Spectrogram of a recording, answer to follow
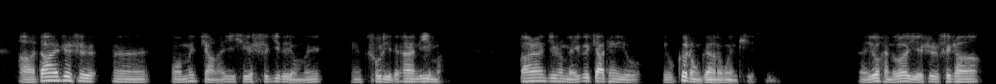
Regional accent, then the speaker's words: China; 我们中国人嘛，就很多，就是这样

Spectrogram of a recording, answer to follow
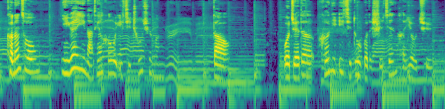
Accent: China; 我们中国人

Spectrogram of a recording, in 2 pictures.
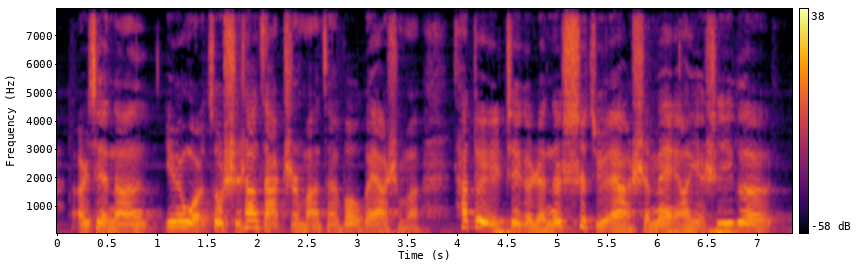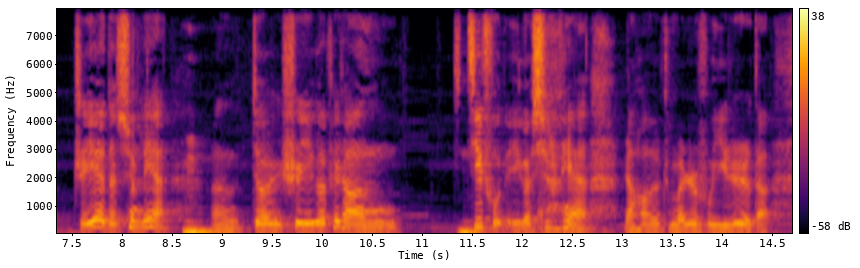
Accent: Shichahai, Beijing, China; 我小时候在什刹海边儿跑的时候

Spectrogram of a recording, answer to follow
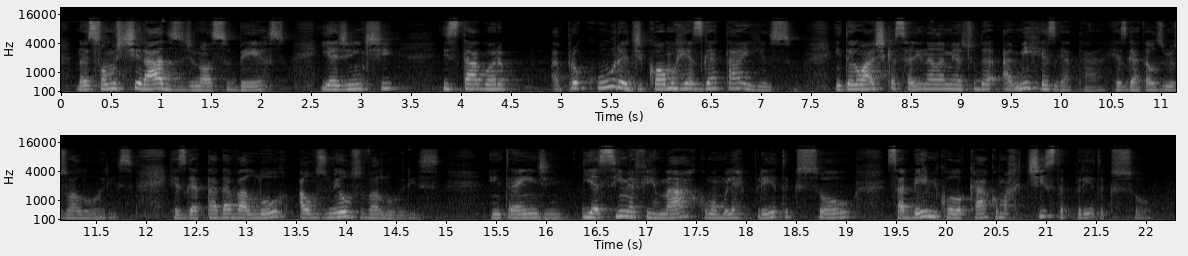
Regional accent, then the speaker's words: Volta Redonda, Rio de Janeiro, Brazil; Eu sou de Volta Redonda. Volta Redonda é o interior do Rio, do, do, do país, do Brasil.

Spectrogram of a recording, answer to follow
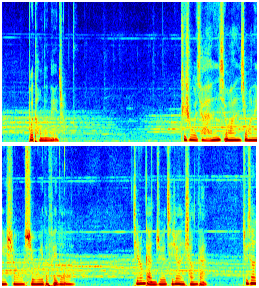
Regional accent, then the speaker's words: Hangzhou, Zhejiang, China; 嗯，就是杭州的。

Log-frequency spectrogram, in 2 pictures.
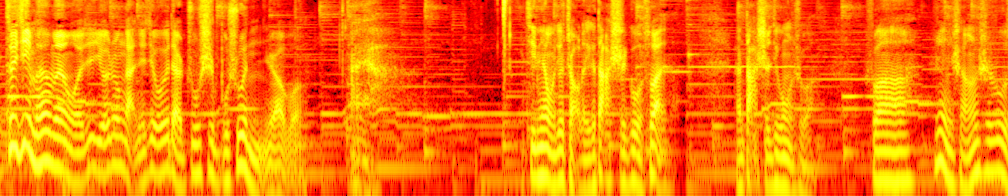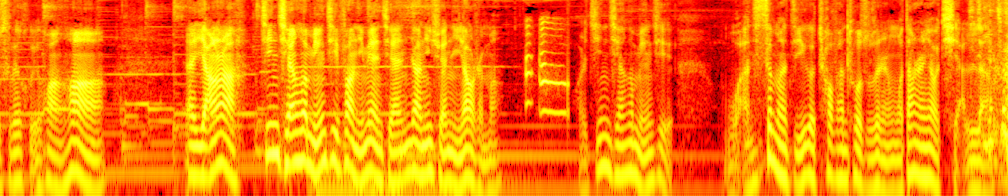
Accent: China; 怎么跟我们中国比呀

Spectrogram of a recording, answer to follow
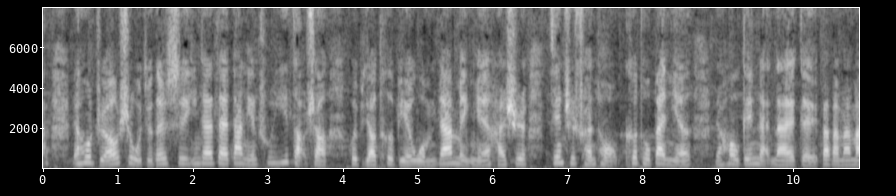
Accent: Anhui, China; 我们家是在安徽，离云良其实挺近的。

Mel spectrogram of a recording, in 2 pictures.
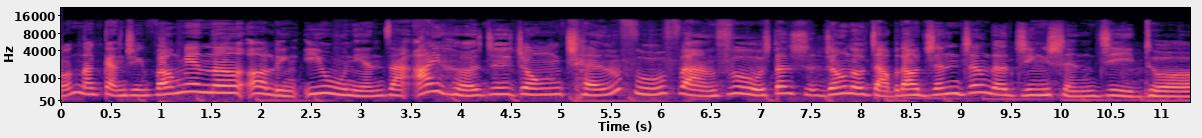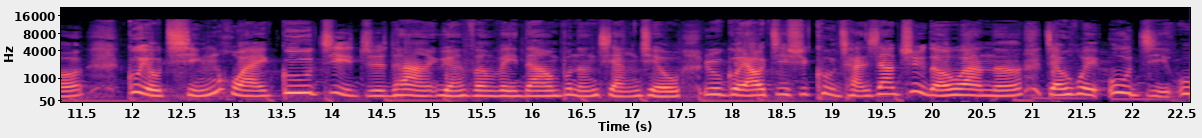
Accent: Taiwan; 我台湾人不知道“贼”是什么意思，“贼拉高”吗？

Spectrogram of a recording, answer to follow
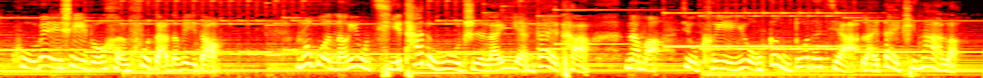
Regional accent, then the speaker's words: China; 我们中国人

